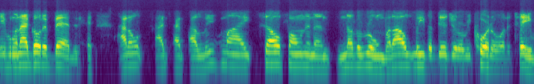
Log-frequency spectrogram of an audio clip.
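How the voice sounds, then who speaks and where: With fairly even intonation and a fairly high pitch, a man talks at a fairly quick pace in an unremarkable speaking voice. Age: 60s. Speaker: songwriter. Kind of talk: interview.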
